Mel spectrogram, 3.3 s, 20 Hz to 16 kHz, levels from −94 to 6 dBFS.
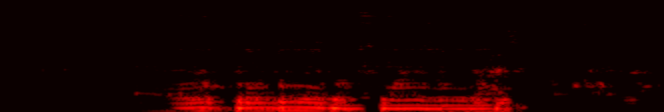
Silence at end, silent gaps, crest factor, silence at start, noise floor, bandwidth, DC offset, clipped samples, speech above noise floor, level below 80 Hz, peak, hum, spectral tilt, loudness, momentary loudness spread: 0.05 s; none; 20 dB; 0.8 s; -88 dBFS; 11 kHz; under 0.1%; under 0.1%; 32 dB; -72 dBFS; -40 dBFS; none; -8.5 dB/octave; -58 LUFS; 7 LU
